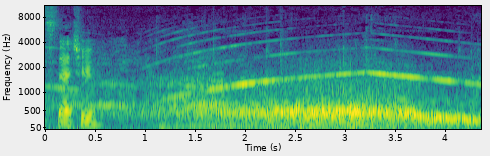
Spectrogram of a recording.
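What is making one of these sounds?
A police siren wails and rises.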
